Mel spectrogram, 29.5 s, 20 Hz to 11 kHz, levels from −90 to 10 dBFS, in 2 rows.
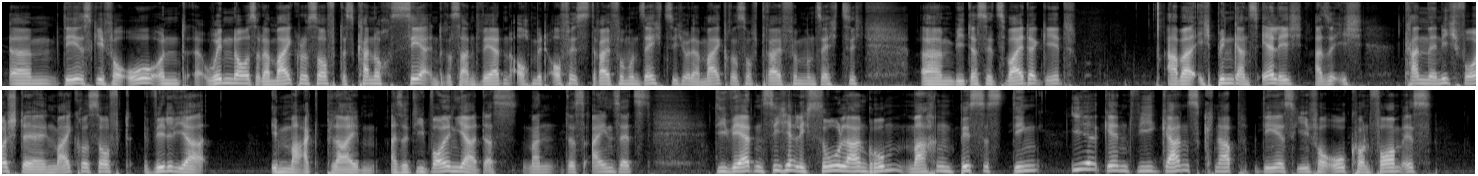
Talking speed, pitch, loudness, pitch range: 125 wpm, 135 Hz, -22 LUFS, 125-155 Hz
